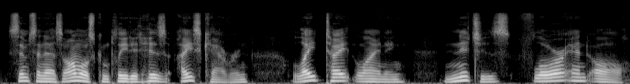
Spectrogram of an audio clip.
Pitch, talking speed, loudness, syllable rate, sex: 135 Hz, 135 wpm, -17 LUFS, 4.2 syllables/s, male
